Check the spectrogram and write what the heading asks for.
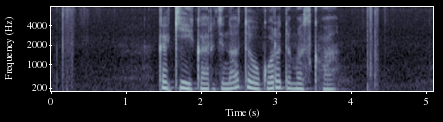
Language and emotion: Russian, neutral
